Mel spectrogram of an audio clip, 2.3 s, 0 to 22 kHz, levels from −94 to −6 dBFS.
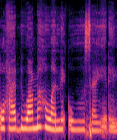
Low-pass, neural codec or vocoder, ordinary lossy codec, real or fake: none; codec, 44.1 kHz, 1.7 kbps, Pupu-Codec; none; fake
